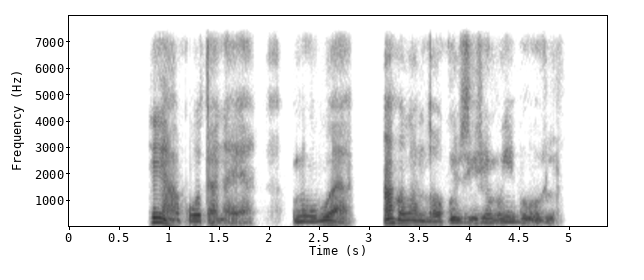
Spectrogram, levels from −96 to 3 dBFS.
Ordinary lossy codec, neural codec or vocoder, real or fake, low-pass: none; codec, 16 kHz, 2 kbps, FreqCodec, smaller model; fake; 7.2 kHz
